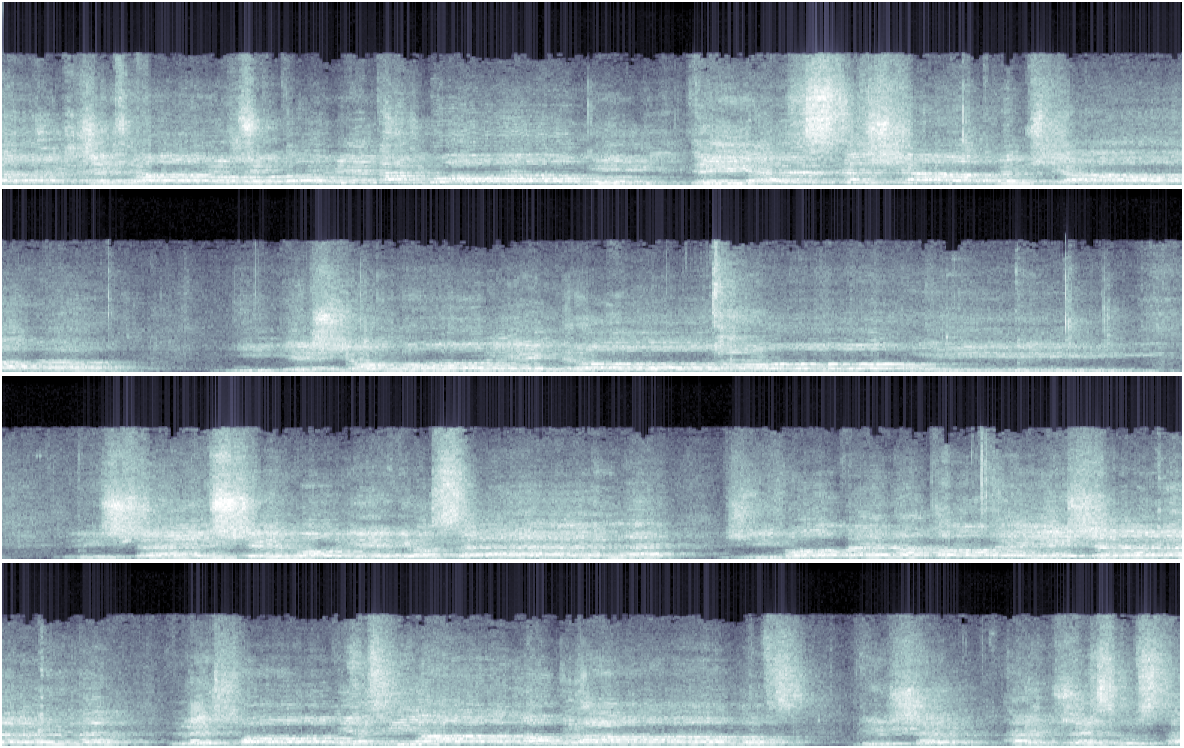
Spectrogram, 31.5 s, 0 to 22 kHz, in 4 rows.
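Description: Male choir singing unaccompanied in several voice parts, in long sustained phrases with brief breaks between them, about 9, 16 and 20 seconds in and again near the end.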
